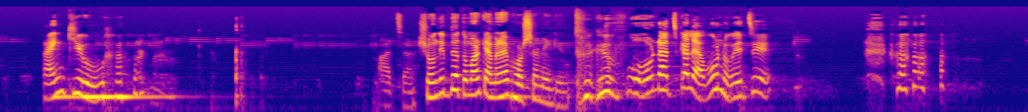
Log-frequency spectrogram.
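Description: A young woman speaks with animation into a microphone, amplified over loudspeakers.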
